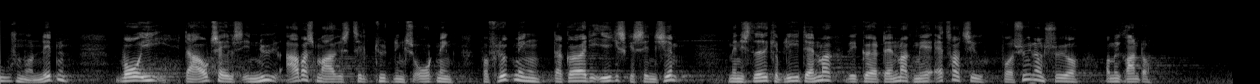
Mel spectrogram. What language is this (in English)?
Danish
